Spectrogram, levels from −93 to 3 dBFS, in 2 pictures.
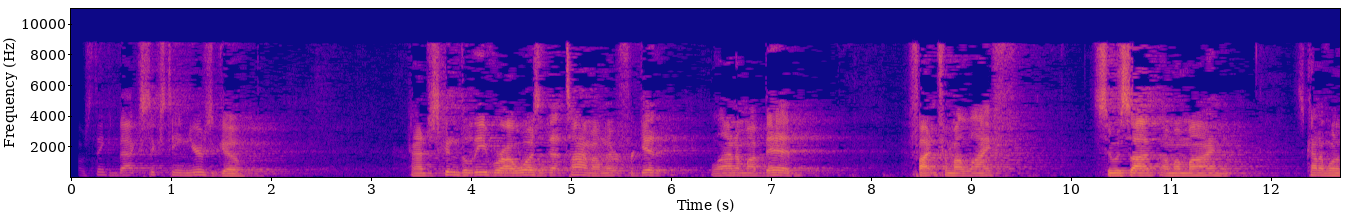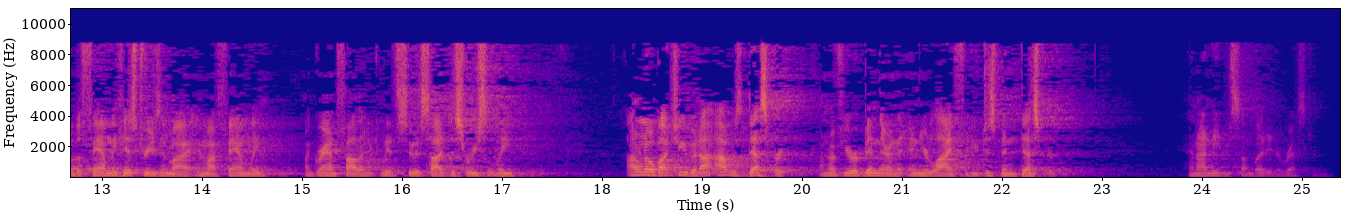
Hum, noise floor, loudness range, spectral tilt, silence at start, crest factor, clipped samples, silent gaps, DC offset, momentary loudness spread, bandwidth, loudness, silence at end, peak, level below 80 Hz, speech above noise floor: none; -78 dBFS; 5 LU; -3.5 dB/octave; 0.1 s; 24 dB; under 0.1%; none; under 0.1%; 18 LU; 9.2 kHz; -33 LUFS; 0.35 s; -12 dBFS; -74 dBFS; 44 dB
